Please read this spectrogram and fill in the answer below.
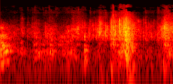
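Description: Crinkling and rustling of a clear plastic zip-top bag being pulled out of a fabric backpack, loudest about one and a half seconds in.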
